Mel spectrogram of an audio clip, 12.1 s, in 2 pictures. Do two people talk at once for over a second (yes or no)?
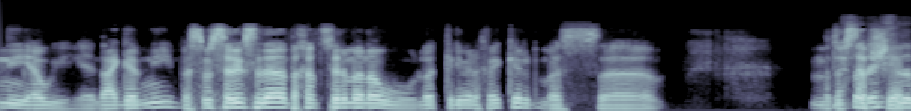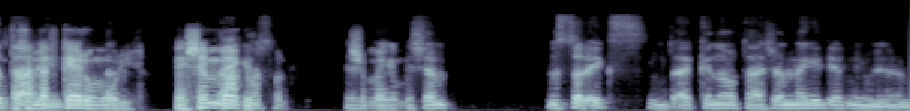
yes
